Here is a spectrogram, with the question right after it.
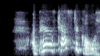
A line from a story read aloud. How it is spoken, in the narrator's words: said, and burst out laughing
